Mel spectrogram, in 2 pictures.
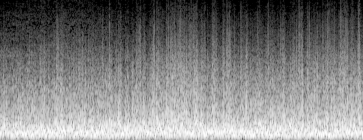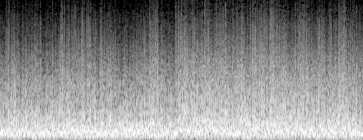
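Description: Loud, steady rush of wind buffeting the microphone of a camera carried on a moving motorcycle.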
